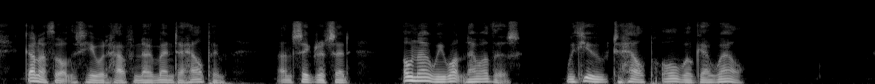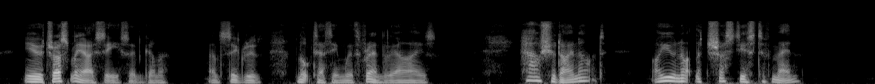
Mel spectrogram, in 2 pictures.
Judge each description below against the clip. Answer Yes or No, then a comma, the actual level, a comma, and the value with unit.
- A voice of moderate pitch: No, low, 105 Hz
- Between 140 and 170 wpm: No, average, 185 wpm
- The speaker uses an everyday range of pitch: No, wide, 5.7 semitones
